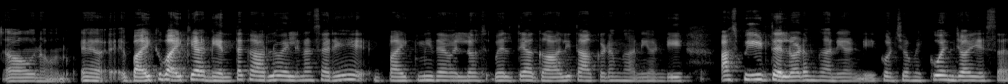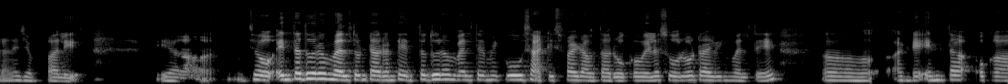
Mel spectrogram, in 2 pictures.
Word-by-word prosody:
అవునవును. 160 -1 -3 0.2
ఆహ్, 170 -3 0 0.3
బైక్, 185 +5 +7
బైకే 190 +2 +8
అండి. 180 -3 0
ఎంత 170 +4 -3
కార్‌లో 195 -1 +2
వెళ్ళినా 195 0 0
సరే, 195 0 0 0.5
బైక్ 175 0 0
మీద 195 -1 0
వెళ్ళొస్ 180 0 -3
వెళ్తే 180 +1 -2
ఆ - - 0
గాలి 170 +2 +1
తాకడం 180 +1 -2
గానియండి, 165 0 -5 0.5
ఆ - - +8
స్పీడ్ 225 0 +4
తెలవడం 185 0 +5
గానియండి, 170 - -5
కొంచెం 185 +1 -4
ఎక్కువ 215 +5 +4
ఎంజాయ్ 190 -1 +2
చేస్తారనే 135 - -6
చెప్పాలి. 170 -2 -5 1.0
యాహ్! 155 -3 -7 0.5
సో, 220 - +2 0.2
ఎంత 220 +4 +2
దూరం 260 -1 +6
వెళ్తుంటారంటే 205 0 +1
ఎంత 220 - -7
దూరం 230 -1 +3
వెళ్తే 200 +2 -4
మీకు 205 +1 -4 0.2
సాటిస్ఫైడ్ 190 0 -1
అవుతారు? 175 0 -4
ఒకవేళ 180 +1 -3
సోలో 190 0 -2
డ్రైవింగ్ 185 -1 -3
వెళ్తే, 165 +1 -8 0.7
ఆహ్, 180 -2 -3 0.3
అంటే 185 0 -4
ఎంత 200 +2 -5 0.3
ఒక 190 - -18
185 Hz, 135 wpm, -25 LUFS, 175-195 Hz, 1.0 s, బైకే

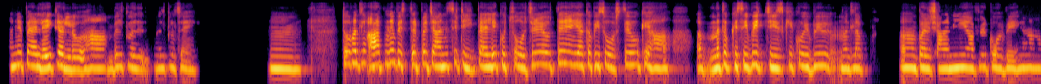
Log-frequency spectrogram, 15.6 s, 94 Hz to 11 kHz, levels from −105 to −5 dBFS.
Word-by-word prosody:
हमने 265 +2 0
पहले 260 -5 +3
ही 245 - +3
कर 270 -2 +5
लो। 215 -2 +1
हाँ 230 +1 -1
बिल्कुल, 245 0 -3 0.3
बिल्कुल 235 +1 -4
सही। 220 -3 -7 1.1
हुँ, 225 -1 +2 0.6
तो 295 - -1
मतलब 310 0 0
आप 260 +1 +6
ना 315 +3 +1
बिस्तर 280 -4 -2
पर 295 - +1
जाने 260 -1 +3
से 295 +4 -7
ठीक 230 -4 0
पहले 255 -1 +3
कुछ 255 -1 -3
सोच 245 -5 -1
रहे 290 +1 -1
होते 285 +1 -2
हैं 295 - +2
या 275 -1 +1
कभी 265 -1 -1
सोचते 245 -1 -3
हो 280 0 -3
कि - - -2
हाँ 235 -2 +1 0.5
मतलब 230 +3 +2
किसी-भी 260 +1 +4
चीज़ 240 -3 +2
की 250 +1 -5
कोई-भी 260 0 0
मतलब 230 -2 -3 0.5
अ, 245 - -1 0.2
परेशानी 235 +1 +3
या 235 -1 +1
फ़िर 250 -2 -6
कोई 245 -1 -2
भी 235 +1 -1
या 240 0 -1
245 Hz, 170 wpm, -23 LUFS, 230-265 Hz, 1.1 s, आप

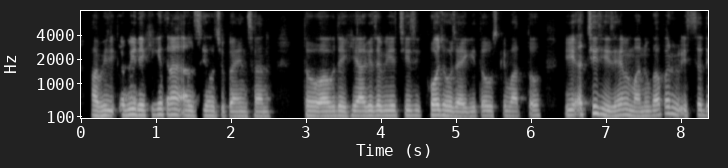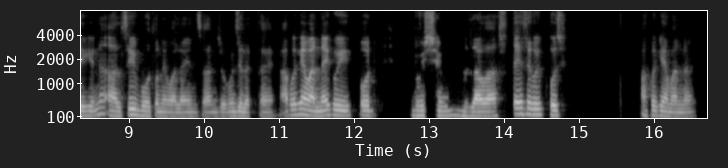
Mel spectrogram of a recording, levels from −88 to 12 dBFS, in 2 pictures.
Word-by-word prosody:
अभी 130 0 +3
अभी 150 +2 +4
देखिए 145 +1 +1
कितना 155 0 +2 0.2
आलसी 130 +1 -1
हो 130 -1 0
चुका 120 0 -2
है 120 - -2
इंसान। 120 0 -3 0.5
तो 130 -1 +2
अब 125 0 +2
देखिए, 130 +1 +1
आगे 125 +1 +4
जब 130 0 +2
ये 135 0 +2
चीज़ 135 +1 -4 0.2
खोज 145 0 +5
हो 130 -1 +3
जाएगी, 115 0 0
तो 130 - -2
उसके 130 +1 -8
बाद 125 -1 -1
तो 135 0 -3 0.3
ये 140 +1 +1
अच्छी 155 +6 +1
चीज़ 135 -7 0
है, 140 +3 +1
मैं 150 - 0
मानूँगा, 125 +2 0
पर 175 -3 -2
इससे 140 +2 -3
देखिए 130 -1 -2
ना 170 +6 -4
आलसी 120 +4 -1
भी 150 - 0
बहुत 125 -1 -1
होने 115 -1 -2
वाला 110 0 -2
है 110 - -3
इंसान, 110 0 -8
जो 110 0 -6
मुझे 115 0 -1
लगता 110 -1 -4
है। 110 - -10
आपका 145 +1 0
क्या 155 -1 +5
मानना 130 -2 +4
है, 135 - +3
कोई 135 -2 +1
और 135 0 0 0.5
भविष्य 130 0 -1
में 125 - -4 0.2
बदलाव 115 -1 +4
आ - - +2
सकता 120 +7 -2
है, 165 - +6
ऐसा 165 -1 +1
कोई 155 -1 +3
खोज? 140 -2 0 1.0
आपका 130 0 -3
क्या 125 -2 0
मानना 110 -1 -3
है? 110 +2 -14
130 Hz, 225 wpm, -23 LUFS, 120-140 Hz, 1.0 s, है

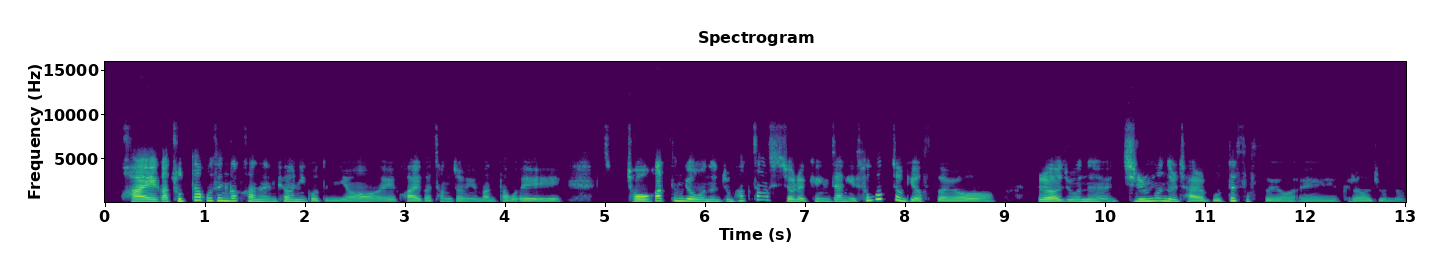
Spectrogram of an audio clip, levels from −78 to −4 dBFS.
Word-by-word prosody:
과외가 210 +2 +6
좋다고 295 +7 +2
생각하는 245 -10 +1
편이거든요. 165 -6 -3
예 155 0 -5
과외가 160 -1 0
장점이 170 +1 -8
많다고 155 +1 -6
예예. 165 -2 -2 0.6
저 190 0 +6
같은 280 -1 +4
경우는 205 -7 +1
좀 200 +1 -4
학창 375 +8 -5
시절에 235 - 0
굉장히 175 +1 -3
소극적이었어요. 170 - 0 0.4
그래 205 -1 +4
가지고는 190 +3 0
질문을 240 0 +2
잘 150 -6 +1
못했었어요. 160 - -4
예. 145 -3 -10
그래 175 -2 -8
가지고는 155 -1 -9
185 Hz, 325 characters per minute, -25 LUFS, 160-230 Hz, 0.6 s, 과외가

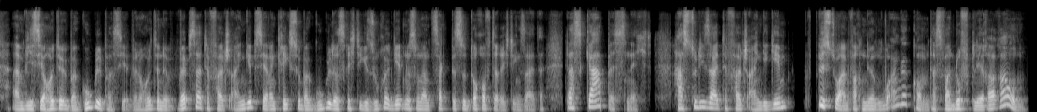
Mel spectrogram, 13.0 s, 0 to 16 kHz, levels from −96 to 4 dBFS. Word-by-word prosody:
ähm, 110 0 0
wie 115 - +3
es 115 - +2
ja 125 - +6
heute 125 +1 +4
über 100 -5 0
Google 155 - +3
passiert. 95 - -7
Wenn 100 - -7
du 95 - -5
heute 120 +2 0
'ne 105 +1 -3
Webseite 145 -1 +2
falsch 105 -3 -1
eingibst, 130 - 0
ja, 115 - +3
dann 120 -1 -1
kriegst 135 +3 0
du - - 0
über 110 -3 -1
Google 125 +9 +1
das 125 - +2
richtige 120 -4 -3
Suchergebnis 130 - -1
und 115 - -1
dann 105 -1 -1
zack, 125 +3 -4
bist - - -1
du 120 - +1
doch - - 0
auf - - 0
der - - -2
richtigen - - -8
Seite. - - -9 0.3
Das 160 0 0
gab 195 +3 +2
es - - -6
nicht. - - -11 0.3
Hast 135 +2 +1
du - - +3
die 175 0 +1
Seite 140 -4 +1
falsch 115 -1 -1
eingegeben, 110 - 0 0.3
bist 210 -4 +4
du - - +7
einfach 105 +1 -3
nirgendwo 110 +1 -1
angekommen. 245 - -4
Das - - -5
war 115 - +4
luftleerer 125 -2 +2
Raum. 260 +3 +1
125 Hz, 245 wpm, -23 LUFS, 110-145 Hz, 0.3 s, du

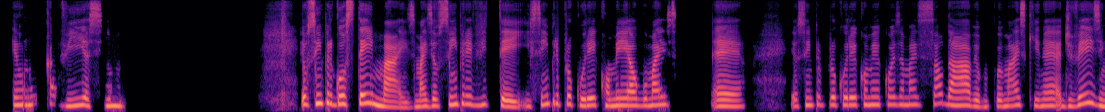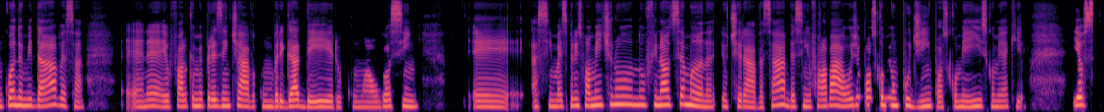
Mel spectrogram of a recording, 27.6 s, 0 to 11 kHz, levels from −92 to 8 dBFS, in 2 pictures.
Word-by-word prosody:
eu 220 0 +1
nunca 230 +3 -5
vi, 195 +3 +1
assim 195 -1 0 2.2
Eu 230 - +3
sempre 265 +4 +5
gostei 250 +3 +4
mais, 165 - +3
mas 175 +2 0
eu 195 - +1
sempre 240 +5 0
evitei 205 -7 +1
e 185 - -7
sempre 250 - -3
procurei 210 -4 +1
comer 205 +1 +1
algo 205 -1 +2
mais 215 +2 -1 0.4
é, 180 -1 +1 0.6
eu - - -6
sempre 215 +4 -4
procurei 220 0 -1
comer 225 +1 -1
coisa 230 -1 -5
mais 225 0 -5
saudável, 210 -7 -1 0.2
por 180 - -3
mais 205 +3 -3
que, 200 -3 -7
né, 195 0 -1
de 185 +1 -3
vez 235 +5 +1
em 185 - +3
quando 215 +3 +3
eu 210 - +4
me 200 - +3
dava 200 +3 +1
essa 170 -4 -5 0.5
eh, 165 - -5
né, 180 -1 -1
eu 170 - -1
falo 180 +1 -1
que 200 - -3
eu - - +4
me 190 - +3
presenteava 185 -1 +1
com 175 -1 -2
brigadeiro, 165 -2 +1
com 160 0 -9
algo 160 +2 -3
assim. 175 -1 0 0.7
Eh, 170 -2 -3 0.2
assim, 175 +2 -5
mas 175 -1 -2
principalmente 205 +2 +1
no 240 0 +4
no 225 0 +1
final 220 0 +3
de 215 - -7
semana 195 -9 +2
eu 180 - -4
tirava, 160 -4 -3
sabe, 205 +2 0
assim, 175 +2 -3
eu 170 - -3
falava: 185 +3 0
"Ah, 180 - +1
hoje 200 +4 -1
eu - - -6
posso 225 0 -2
comer 215 -1 +1
um 205 - +5
pudim, 185 -3 0
posso 160 -3 -6
comer 170 -1 -1
isso, 180 +3 0
comer 170 -1 -2
aquilo". 175 - -8 0.6
E - - -3
eu 220 - +9
se - - 0
195 Hz, 175 wpm, -23 LUFS, 175-220 Hz, 2.2 s, eu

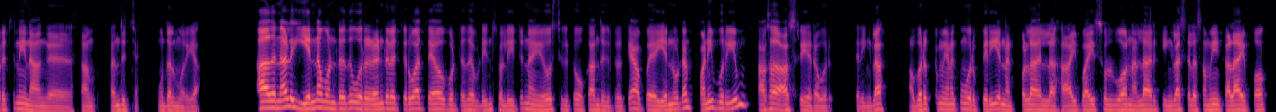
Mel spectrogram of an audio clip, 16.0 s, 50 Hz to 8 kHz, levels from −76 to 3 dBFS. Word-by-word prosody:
பிரச்சனைய 135 +2 -2
நாங்க 110 -1 -1 0.4
ச - - -53 0.4
சந்திச்சேன், 120 +1 -4 0.2
முதல் 115 -1 -1
முறையா. 100 +1 -5 0.8
அதனால 185 +3 +7 0.2
என்ன 170 +4 +4
பன்றது 155 -1 +1
ஒரு 145 -2 +3
ரூ.2,00,000 150 0 +1
தேவப்பட்டது 135 -2 0
அப்டின்னு 120 +3 -5
சொல்லிட்டு 125 0 -3
நான் 130 -3 +1
யோசிச்சுக்கிட்டு 130 -1 -4
உட்காந்துகிட்டு 120 -3 -3
இருக்கேன். 150 +9 -1
அப்ப 135 -2 -8 0.2
என்னுடன் 145 +7 0
பணிபுரியும் 165 - +1 0.2
சக 130 +3 -2 0.2
ஆசிரியர் 125 -4 -2
அவரு. 100 +1 -5 0.3
சரிங்களா, 110 +5 0 0.4
அவருக்கும் 145 +5 -1
எனக்கும் 145 +2 -2
ஒரு 130 - -3
பெரிய 135 +3 +2
நட்பெலாம் 130 +2 0
இல்ல. 120 -1 0
ஹாய், 115 +2 0
பாய் 125 +1 0
சொல்வோம். 130 0 0
நல்லா 130 +2 +2
இருக்கீங்களா? 125 +1 -2
சில 130 - -1
சமயம் 130 0 0
கலாய்ப்போம், 130 +1 +1
130 Hz, 145 wpm, -24 LUFS, 120-145 Hz, 0.8 s, அதனால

